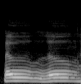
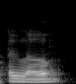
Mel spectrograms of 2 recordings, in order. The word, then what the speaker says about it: tư lượng: À, tức là tư lượng, tư lương hay tư lượng cũng được, đọc tư lương, tư lượng cũng được. À, thì ở đây đọc nên đọc là tư lượng.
